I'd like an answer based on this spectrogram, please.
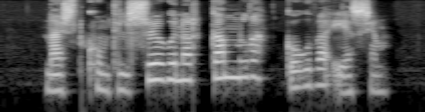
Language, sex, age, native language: Icelandic, female, 20-29, Serbo-Croatian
